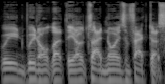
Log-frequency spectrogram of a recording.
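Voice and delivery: put-on robotic voice, deep. Mimicking how a hockey player answers, in John Tavares robot voice. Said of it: "in his very best robot voice".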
